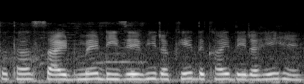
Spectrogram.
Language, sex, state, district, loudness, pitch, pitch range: Hindi, female, Chhattisgarh, Bilaspur, -14 LUFS, 240 Hz, 235-245 Hz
